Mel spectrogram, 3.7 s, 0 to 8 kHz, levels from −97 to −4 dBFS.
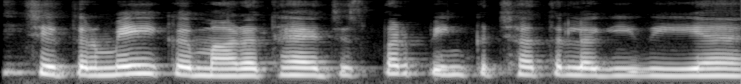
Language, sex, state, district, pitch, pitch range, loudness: Hindi, female, Himachal Pradesh, Shimla, 225 Hz, 210-245 Hz, -15 LUFS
